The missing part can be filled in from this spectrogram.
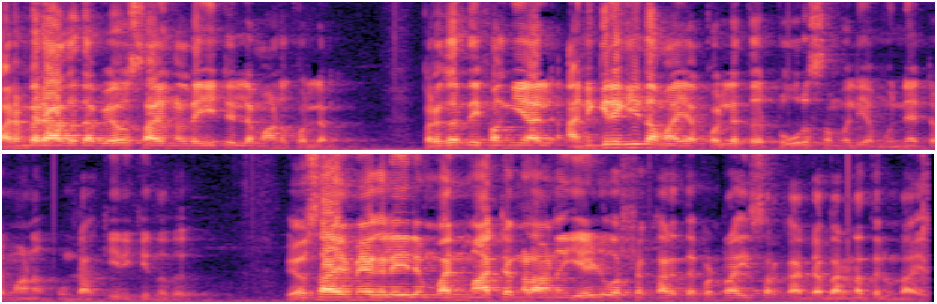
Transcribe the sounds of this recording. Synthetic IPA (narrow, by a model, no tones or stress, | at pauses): pɐɾɐmbɐɾaːɡɐðɐʋjɐʋɐsaːjɐŋːɐɭɨɽe̞iːtːilːɐmaːɳɨkolːɐm | prɐkrðifɐŋːijaːlɐ̰nuɡɾɐɣiːðɐmaːjɐko̞lːɐt̪ːɨʈuːrisɐmʋɐlijɐmunːeːtːɐmaːɳɨuɳɖaːkːijiɾikʲːunːɐðɨ̰ | ʋjɐʋɐsaːjɐme̞ːkʰɐlɐjilumʋɐnmaːtːɐŋːɐɭaːɳɨe̞ːɻɨʋɐrʂɐkːaːlɐt̪ːepeɳɖraːjisɐrkaːɾinde̞bʱɐɾɐɳɐt̪ːiluɳɖa̰ːjɐ̰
